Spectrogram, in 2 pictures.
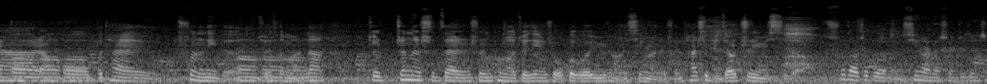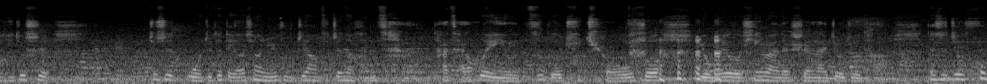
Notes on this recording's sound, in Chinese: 本次录制花费：在茑屋点了两杯喝的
